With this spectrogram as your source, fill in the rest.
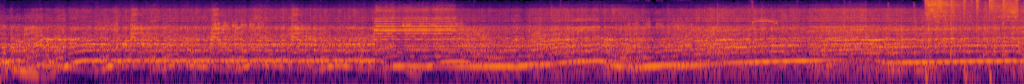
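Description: A car engine idles, then revs hard and climbs up through the gears.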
